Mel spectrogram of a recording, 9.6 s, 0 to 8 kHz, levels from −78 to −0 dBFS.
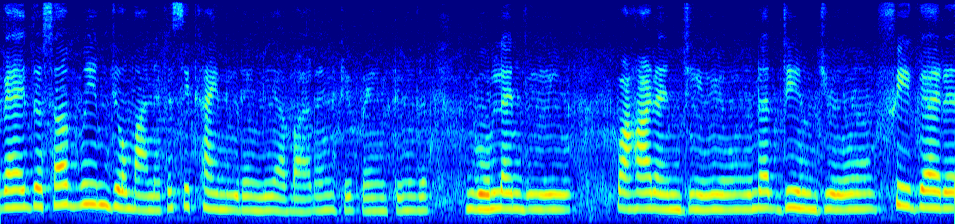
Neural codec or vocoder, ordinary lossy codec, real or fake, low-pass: codec, 16 kHz, 2 kbps, FunCodec, trained on LibriTTS, 25 frames a second; none; fake; none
